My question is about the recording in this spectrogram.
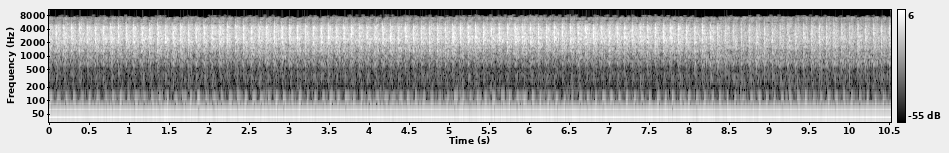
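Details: Yamaha FZ150i single at idle: constant metallic clatter over the engine note, worsening daily with heavy vibration; came back after overhaul, engine bearing and primary driven gear replacement; owner suspects valves, unconfirmed.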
